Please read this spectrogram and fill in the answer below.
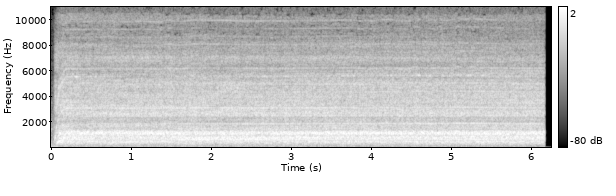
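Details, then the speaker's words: NovSight G5 6000A jump starter/tire inflator's air pump with hose on the suction side, deflating an inflated trash bag: steady high-pitched motor whir with rushing airflow hiss, even throughout; normal suction-mode running. "You're going to switch the hose over to the suction side and it's going to pull the air out of this and uh get it back down to where it was."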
